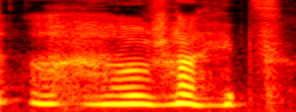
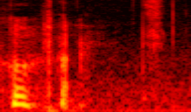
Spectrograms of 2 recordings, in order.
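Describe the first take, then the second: First: Higher and louder, breathy, with rising excitement; eager all right. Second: Much softer, unvoiced, settling down; soft all right. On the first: Acted. Vampire giving in to her hunter, eager and breathy. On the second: Vampire calming herself with her hunter, in a soft hush. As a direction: let the second one fade to a hush.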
